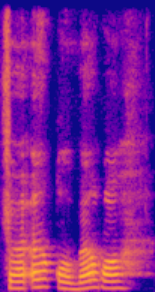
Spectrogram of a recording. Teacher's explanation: ra huruf tebal kita baca dengan mengangkat pangkal lidah karena ra di sini berharakat fathah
